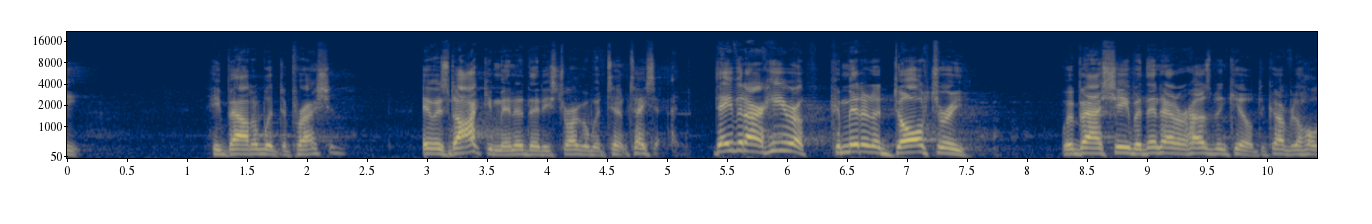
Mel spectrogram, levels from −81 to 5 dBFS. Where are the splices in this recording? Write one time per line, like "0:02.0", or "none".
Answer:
0:03.2
0:05.2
